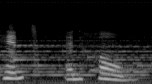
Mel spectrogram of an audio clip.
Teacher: the same glottal fricative as the h sound in hint and home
